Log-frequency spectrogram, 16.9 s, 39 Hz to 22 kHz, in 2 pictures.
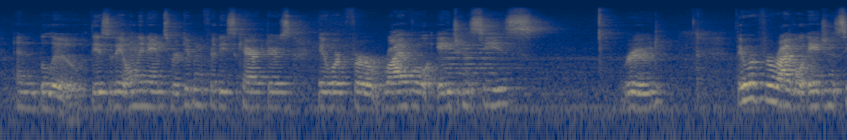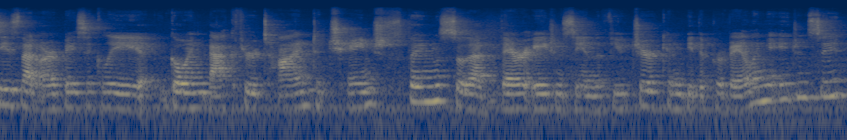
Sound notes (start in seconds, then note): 4.4 car honk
